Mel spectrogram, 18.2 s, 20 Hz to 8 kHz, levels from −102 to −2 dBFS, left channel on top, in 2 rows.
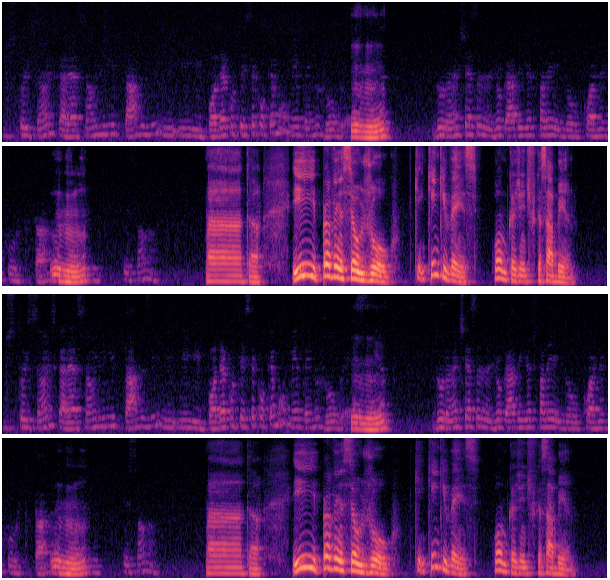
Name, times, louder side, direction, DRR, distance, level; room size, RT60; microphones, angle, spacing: voice 1, 0.0-5.8 6.4-10.5 10.9-11.4, right 1 dB, 40° right, 3.8 m, -54 dB
voice 2, 5.2-5.7 9.8-10.4 12.1-15.0 15.3-16.2 16.5-17.7, left 3 dB, 65° left, 0.7 m, -30 dB
13.5 x 6.2 x 4.5 m
head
